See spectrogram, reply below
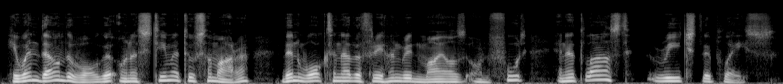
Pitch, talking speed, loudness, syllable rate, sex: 145 Hz, 185 wpm, -17 LUFS, 5.0 syllables/s, male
